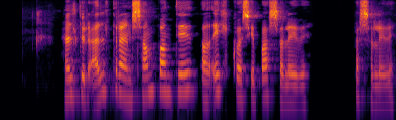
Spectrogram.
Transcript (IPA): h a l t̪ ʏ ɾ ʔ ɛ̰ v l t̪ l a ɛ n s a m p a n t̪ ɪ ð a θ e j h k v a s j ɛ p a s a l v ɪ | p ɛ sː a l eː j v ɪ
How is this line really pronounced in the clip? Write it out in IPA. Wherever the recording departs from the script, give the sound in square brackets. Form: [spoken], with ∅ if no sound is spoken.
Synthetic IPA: h [ɛ] l t̪ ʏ ɾ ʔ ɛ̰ [∅] l t̪ [ɾ] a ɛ n s a m p a n t̪ ɪ ð a [ð] e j h k v a s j ɛ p a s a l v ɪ | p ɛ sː a l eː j v ɪ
